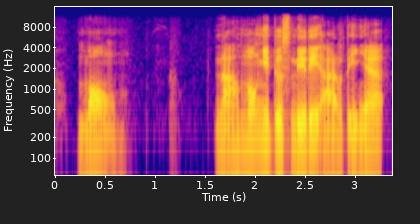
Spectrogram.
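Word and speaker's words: 門: Kemudian untuk ongyominya adalah mong. Cara pakai kanjinya gimana? Langsung saja. Nah, di sini saya kasih dua contoh saja ya, minasang. Jadi ketika kanji gerbang berdiri sendiri seperti ini, dia dibacanya bukan kunyomi ya, dibacanya ongyomi, yaitu mong.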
